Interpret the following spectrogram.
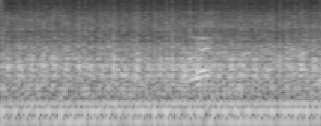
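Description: A vehicle engine running at a steady speed while driving, a constant low hum with road noise and no change in pitch.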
